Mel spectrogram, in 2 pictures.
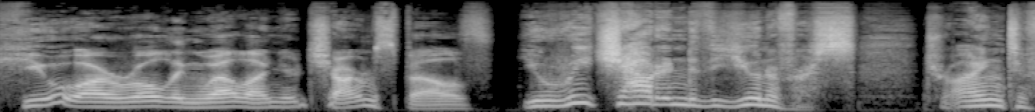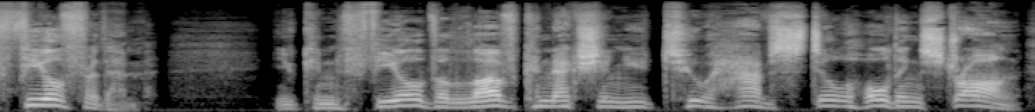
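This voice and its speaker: An eager male game master tells a fantasy tabletop adventure for a video game. His pitch sits on the high side and swings widely as he builds drama. The recording is dry and close, with a theatrical storyteller's delivery. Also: dry recording. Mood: casual aside. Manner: dramatic, expressive, with aside remarks.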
